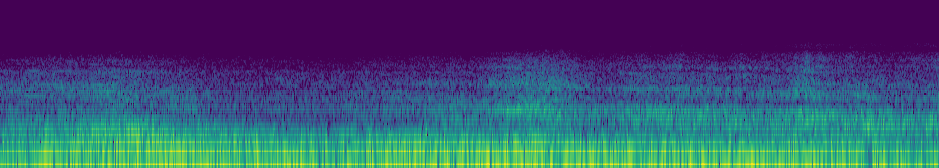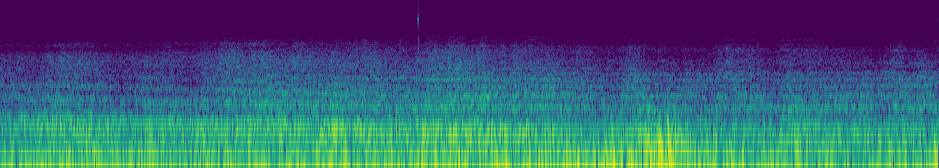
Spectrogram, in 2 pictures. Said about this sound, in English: Yes, there are planes that fly intermittently overhead.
